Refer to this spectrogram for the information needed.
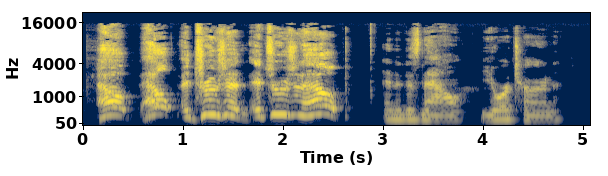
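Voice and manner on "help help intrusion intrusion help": very high, very loud yell. Voicing a character who breaks free and raises the alarm: yelling for help. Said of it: "And he yells out".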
